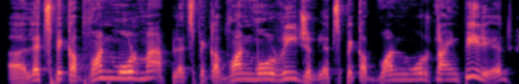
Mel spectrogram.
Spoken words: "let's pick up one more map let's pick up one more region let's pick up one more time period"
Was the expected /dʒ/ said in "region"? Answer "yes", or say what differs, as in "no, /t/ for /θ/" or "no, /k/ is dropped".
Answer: yes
